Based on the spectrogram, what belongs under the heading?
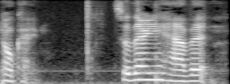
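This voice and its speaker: A woman's voice: mid-range voice, steady tone, measured pace, pushed and bright. A woman hosting a casual crochet tutorial, chatting and thinking aloud as she works. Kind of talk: casual step-by-step craft tutorial.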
